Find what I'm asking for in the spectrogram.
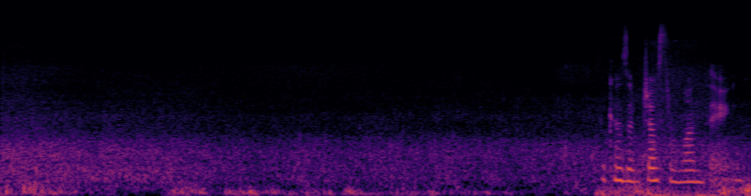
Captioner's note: ocean sounds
